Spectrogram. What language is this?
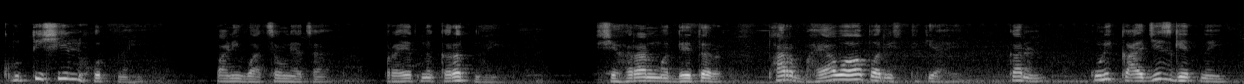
Marathi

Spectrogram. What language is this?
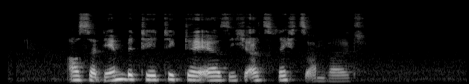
German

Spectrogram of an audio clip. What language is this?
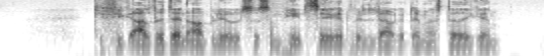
Danish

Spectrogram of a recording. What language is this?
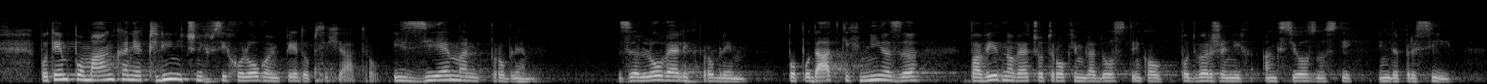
Slovenian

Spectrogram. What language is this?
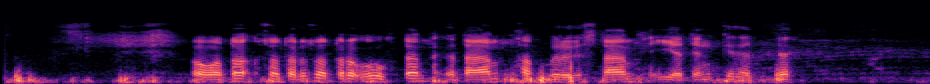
Yakut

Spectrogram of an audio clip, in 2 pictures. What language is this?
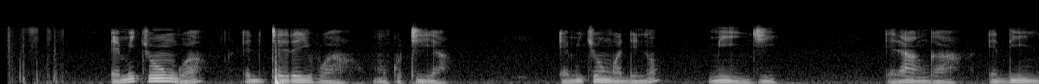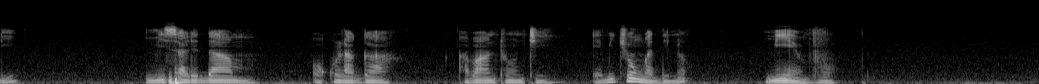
Soga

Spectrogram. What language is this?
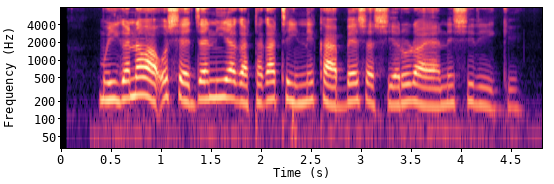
Kikuyu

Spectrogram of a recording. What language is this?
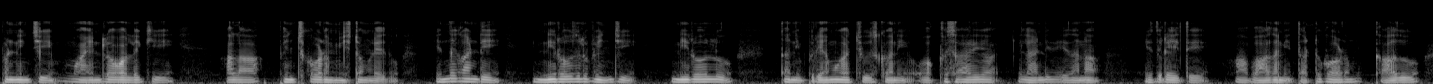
Telugu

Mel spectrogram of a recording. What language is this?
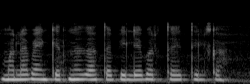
Marathi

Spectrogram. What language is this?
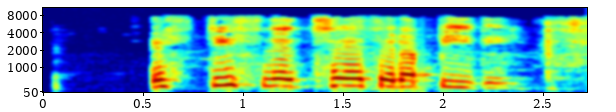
Esperanto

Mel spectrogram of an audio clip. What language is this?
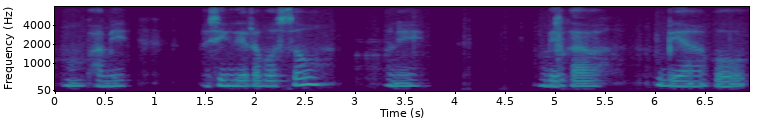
Nepali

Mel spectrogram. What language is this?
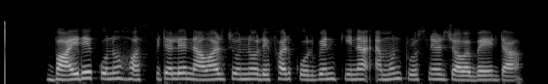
Bangla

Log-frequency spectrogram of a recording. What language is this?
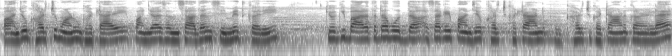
Sindhi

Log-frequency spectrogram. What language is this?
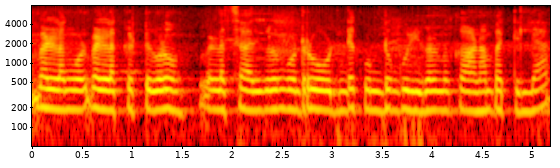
Malayalam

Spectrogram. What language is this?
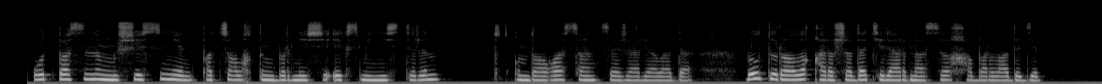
Kazakh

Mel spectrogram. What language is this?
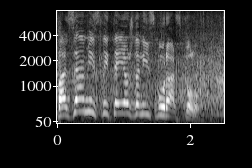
Serbian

